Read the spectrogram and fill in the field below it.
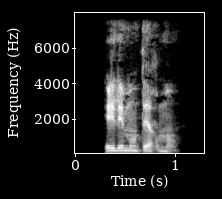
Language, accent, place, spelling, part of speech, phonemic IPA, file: French, France, Lyon, élémentairement, adverb, /e.le.mɑ̃.tɛʁ.mɑ̃/, LL-Q150 (fra)-élémentairement.wav
- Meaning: elementarily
